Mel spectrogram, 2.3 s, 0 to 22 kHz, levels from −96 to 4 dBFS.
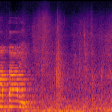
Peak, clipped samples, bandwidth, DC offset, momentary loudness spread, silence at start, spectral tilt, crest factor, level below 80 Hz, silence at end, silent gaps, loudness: -8 dBFS; under 0.1%; 19.5 kHz; under 0.1%; 15 LU; 0 s; -5 dB/octave; 18 dB; -38 dBFS; 0 s; none; -27 LUFS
